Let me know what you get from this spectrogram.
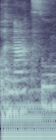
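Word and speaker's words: PanOxyl: for me personally i use this brand called pinocchio because i used to spell it like p-a-n-o-x-y-l i use pinocchio i also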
